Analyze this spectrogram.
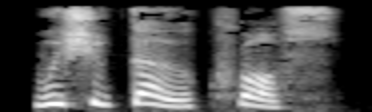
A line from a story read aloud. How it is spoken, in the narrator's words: Jula said, her voice small in all that empty space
